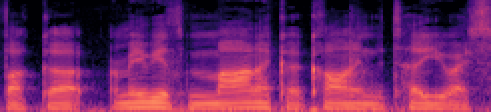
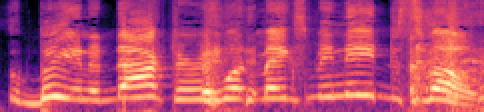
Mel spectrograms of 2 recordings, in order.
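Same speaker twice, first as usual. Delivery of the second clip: shrill, high, very loud ranting shout; 20 dB louder than usual. Answering a question about how a doctor can be smoking, do a Becker impression. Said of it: "that was my Becker impression".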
